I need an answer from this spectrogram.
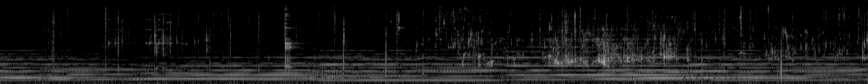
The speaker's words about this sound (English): Pour me a drink first while I sit down. Absolutely. Scotch and soda? Hold the soda and make it a double.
